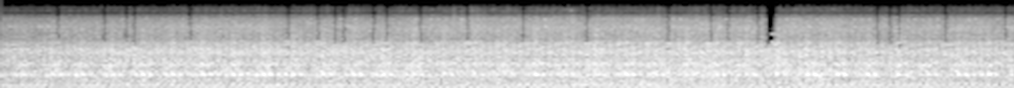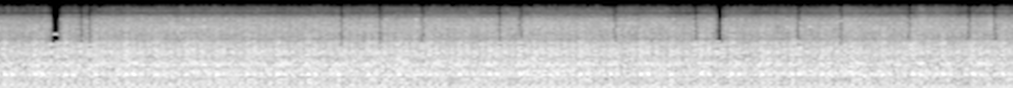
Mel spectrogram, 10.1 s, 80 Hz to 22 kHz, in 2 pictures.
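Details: Case 580 backhoe diesel that had been sitting, started warm without glowing: low, steady rumble ticking over evenly at idle, no misfire or knock. Normal diesel idle.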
